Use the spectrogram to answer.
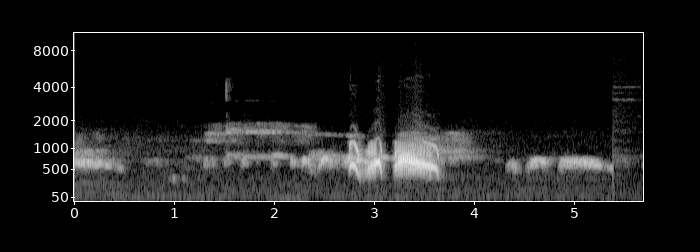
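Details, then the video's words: Spotted dove used to prompt a newly caught dove to coo: a single loud phrase, two quick notes then a long falling coo, amid soft low notes and a faint higher steady tone. "tieng cu gay kich boi nhanh noi, thúc bổi nghe nhại gáy"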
